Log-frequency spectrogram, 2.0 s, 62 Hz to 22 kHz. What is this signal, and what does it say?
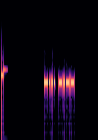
Morse code, heard as a keyed tone, about 48 wpm, 700 Hz. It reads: BY
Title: Sentences from Top 100 Words - New Word Drill - 50wpm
